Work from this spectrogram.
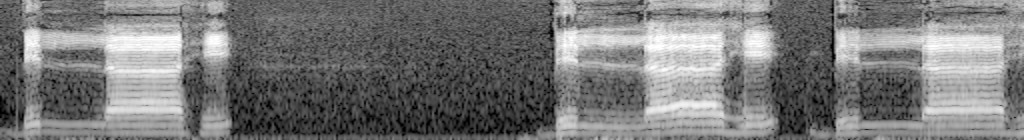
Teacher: جلالہ کا نام آیا ہے تو پچھلے حرف کے نیچے زیر ہے تو باریک پڑھا جائے گا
